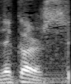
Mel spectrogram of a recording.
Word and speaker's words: The Curse: A veure, el primer que ens portes és The Curse, no? Es pronuncia així? – Sí, The Curse.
